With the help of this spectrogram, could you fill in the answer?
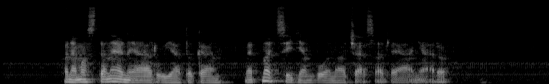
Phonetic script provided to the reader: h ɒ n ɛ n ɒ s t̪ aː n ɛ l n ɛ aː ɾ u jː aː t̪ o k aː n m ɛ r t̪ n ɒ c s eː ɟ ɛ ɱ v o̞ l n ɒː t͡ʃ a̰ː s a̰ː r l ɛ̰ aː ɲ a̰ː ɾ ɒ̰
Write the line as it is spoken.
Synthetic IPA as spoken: h ɒ n ɛ m ɒ s t̪ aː n ɛ l n ɛ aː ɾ u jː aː t̪ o k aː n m ɛ r t̪ n ɒ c s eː ɟ ɛ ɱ v o̞ l n ɒː t͡ʃ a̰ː s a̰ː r l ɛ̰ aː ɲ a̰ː ɾ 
